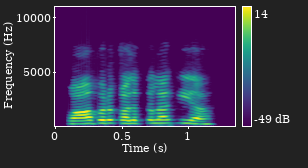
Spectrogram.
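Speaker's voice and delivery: usual speaking voice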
